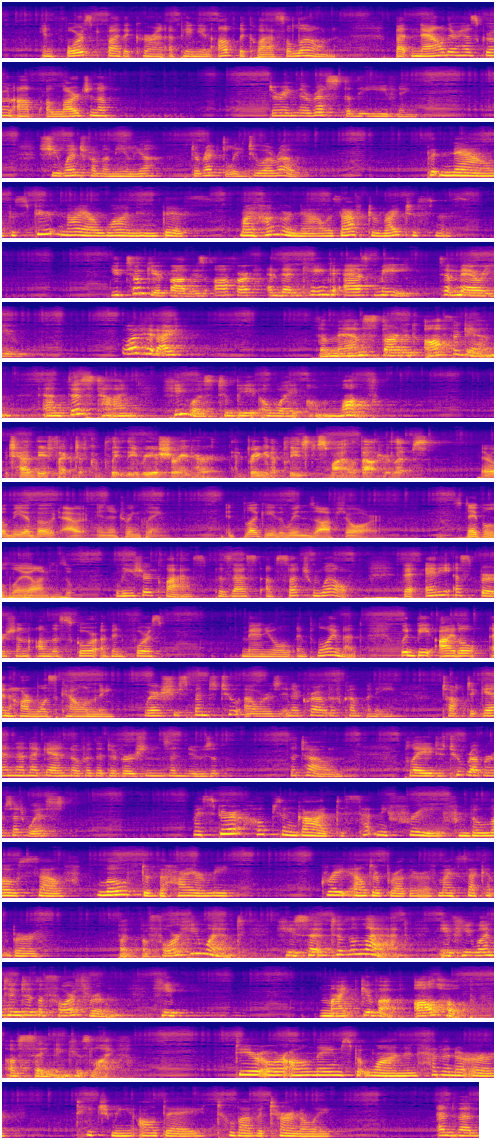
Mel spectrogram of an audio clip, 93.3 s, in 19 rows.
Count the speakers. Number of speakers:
7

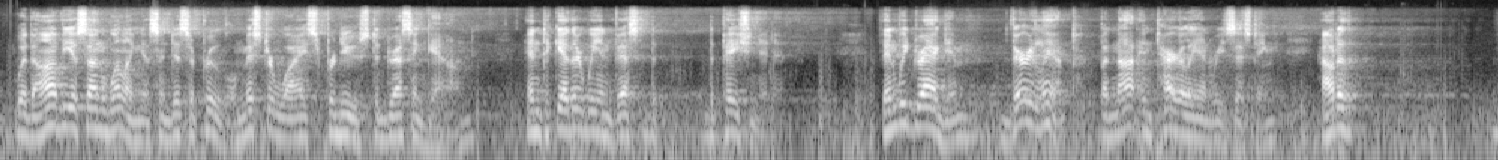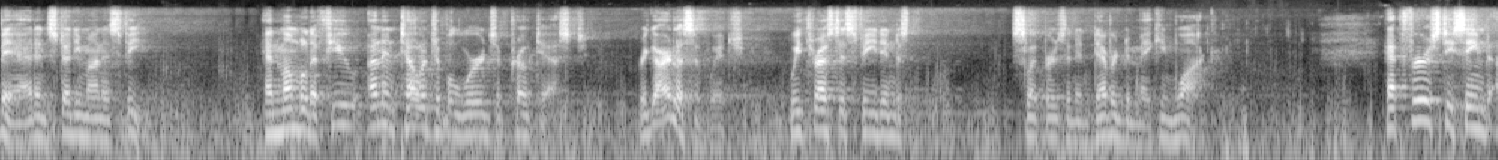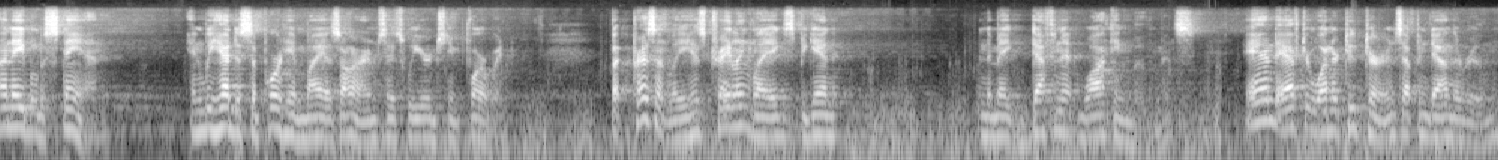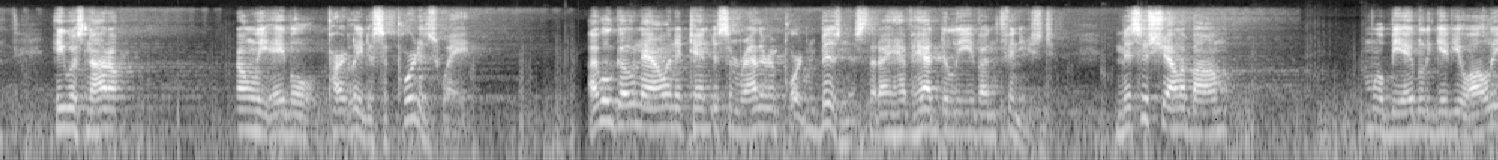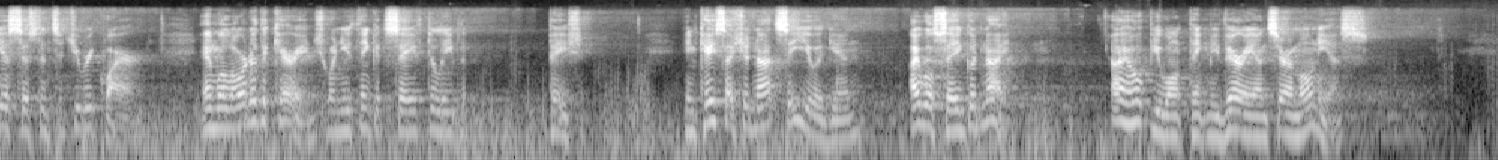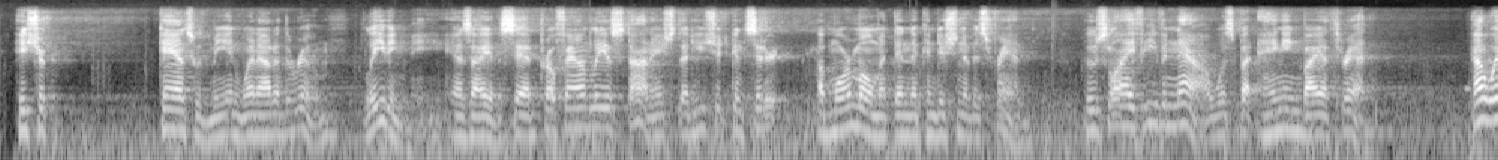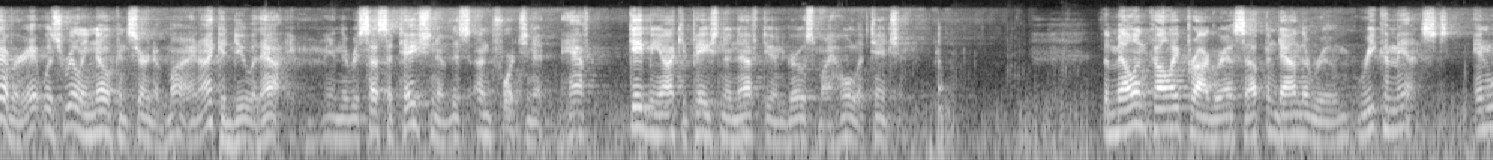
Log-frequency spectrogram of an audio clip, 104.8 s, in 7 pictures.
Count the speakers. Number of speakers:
1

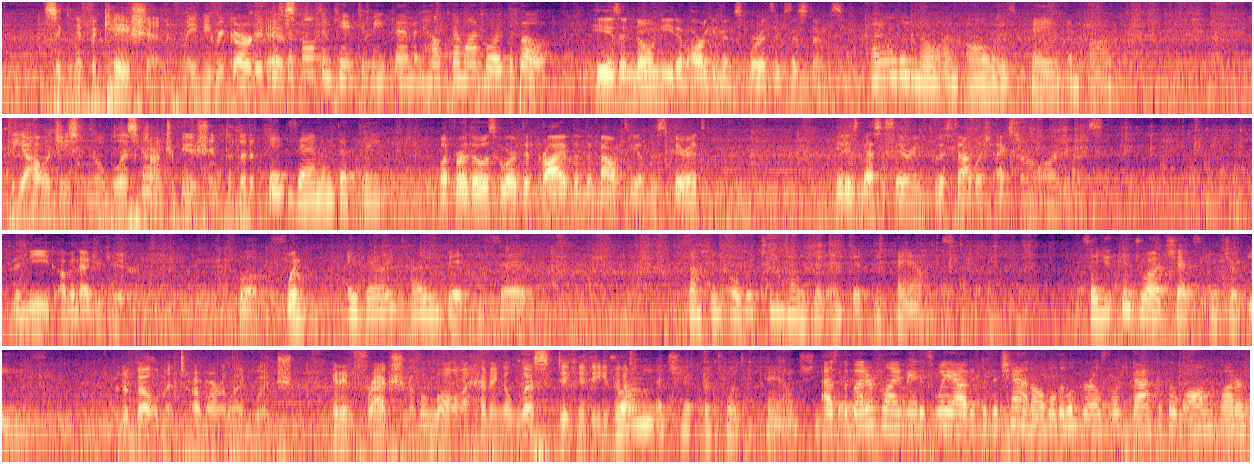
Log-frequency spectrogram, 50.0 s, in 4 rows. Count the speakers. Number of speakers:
4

